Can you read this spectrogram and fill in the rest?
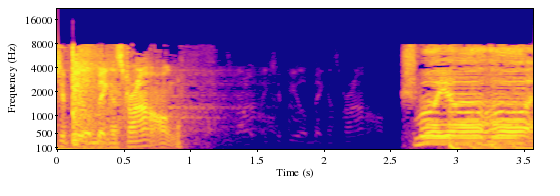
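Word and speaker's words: Schmoyoho: Shmoyoho, accent on the yo.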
